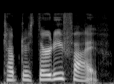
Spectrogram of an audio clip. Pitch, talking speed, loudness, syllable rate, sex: 215 Hz, 155 wpm, -16 LUFS, 4.8 syllables/s, female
